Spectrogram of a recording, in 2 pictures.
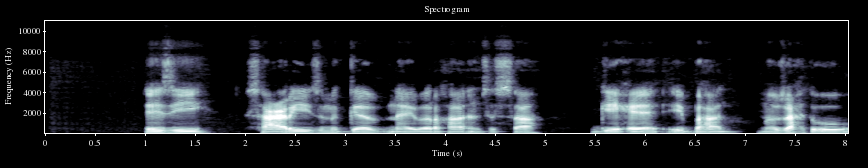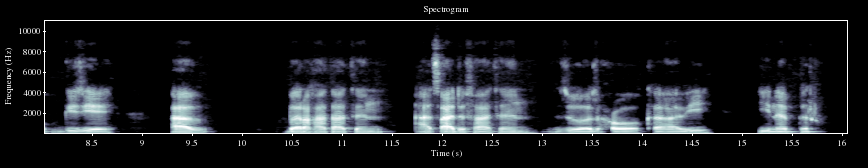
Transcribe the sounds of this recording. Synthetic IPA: ʔɨzi | saʕɾizɨmɨɡɐβnajβɐɾɐxaʔɨ̰nsɨsa | ɡiħejɪ̰bːaɦal | mɐβzaħt̪ʰḭʔuɡize̞ | ʔaβ | bɐɾɐxat̪ʰat̪ʰɨn | ʔa̰t͡sʼa̰d̪ɨfat̪ʰɨnzɨβɐzħokʰɐβaβi | jɪnɐbːɨɾ

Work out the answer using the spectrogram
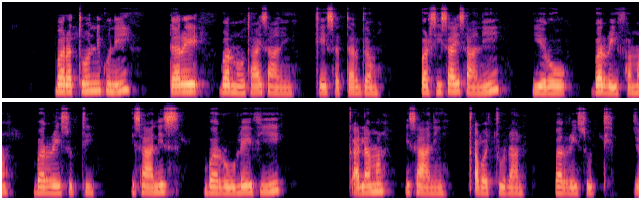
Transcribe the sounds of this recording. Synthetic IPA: bɐɾɐt̪ːo̞ːnːɪkʊnɪ | d̪̥ɐɾe̞ː | bɐɾno̞ːt̪aːɪsaːniː | ke̞ːsːɐt̪ːɪɐɾɡɐmʊ̥ | b̥ɐɾsiːsaːɪsaːniː | jɛɾo̞ː | bɐrːe̞ːfːɐmɐ | bɐrːe̞ːsːʊt̪ːɪ | ɪsaːnɪs | bɐrːuːleːfɪ | kʼɐlɐmɐ | ɪsaːniː | kʼɐbɐt͡ʃːuːᶑaːn | bɐrːe̞ːsuːt̪ːɪ̥ | d͡ʒɛ

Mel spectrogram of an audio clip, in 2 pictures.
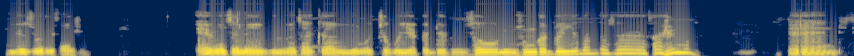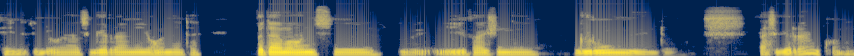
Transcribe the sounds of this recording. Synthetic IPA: jɛzorifaʃɪn | ɪhebət̪ʰələjɡulbət̪ʰakːaβaβijɛβot͡ʃʼːɛkʼojɛkʼəd̪ːəd̪usəwlɨβs̬unkʼəd̪ːoɪjːɛləbːət̪əfaʃɪnːə | ʔɨɾeɨnd̪it̪ʰajnət̪ɨnd̪əwasɡərːamijɛho̞nət̪ʰə | b̥ət̪ʼamahuns | ɛ̰faʃɪn | ɡɨɾumɨnd̪əw | asɡərːamikʰːon

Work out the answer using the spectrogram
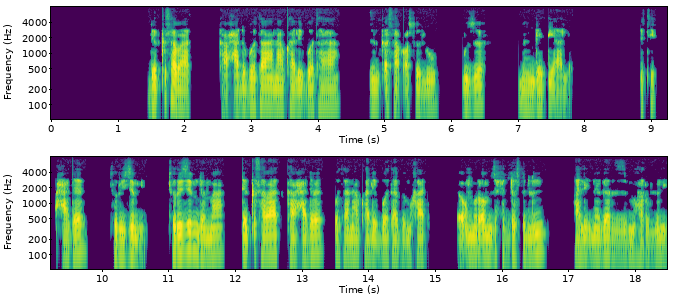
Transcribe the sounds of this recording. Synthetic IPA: d̪ɐkʼːisɐβat̪̚ | kʰa̰βħad̪ɐbo̞t̪ʰanaβkʰaliʔbo̞t̪ʰa | zɨŋkʼɐsa̰χʼɐsɐlːu | bɨzuħ | mɐŋɡɐd̪iʔa̰lːo̰ | ʔɨt̪ʰi | ħad̪ɐ | t̪ʰuɾizɨmɨ̰jːu | t̪ʰuɾizɨmd̪ɨmːa | d̪̥ɐkʼːisɐβat̪̚kʰaβħad̪ɐbo̞t̪ʰanaβkʰaliʔbo̞t̪ʰabɨmɨxad̪ | ʔɨ̰ʔʼmɾomzɨħɨd̪ːɐsulːun | kʰaliʔnɐɡɐɾzɨmːɦɐɾulːunɨjːu

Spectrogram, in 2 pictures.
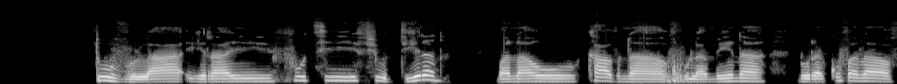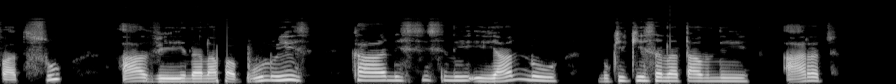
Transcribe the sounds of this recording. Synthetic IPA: t̪uvulaiɾajfut͡sifiud̪iɾanə̥ | manawkʰavinəvulamenə | nuɾakufanəvad̪u̥su | avinanapabuluizi̥ | kanisisiniianinu | nukikisanət̪amini | aɾaʈ͡ʂə̥

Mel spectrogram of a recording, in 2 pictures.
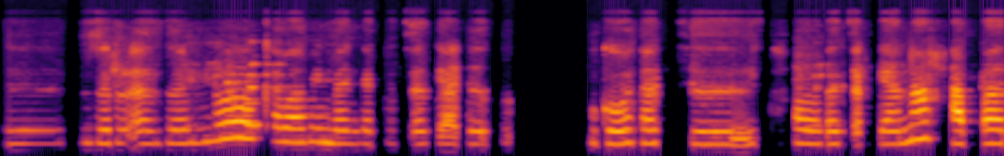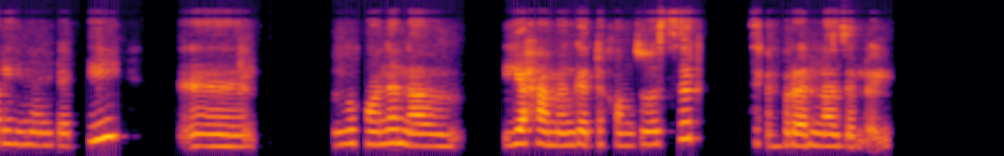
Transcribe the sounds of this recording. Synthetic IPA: zɨɾʔɐzɐlːo̞kʰɐβaβimɐŋɡɐd̪it͡sʼɨɾɡjab | bɨɡoβot̪ʰat̪̚zɨt̪ʰɐ̥xɐβɐβɐt͡sʼɨɾɡijanaħabaɾimɐŋɡɐd̪i | zɨxo̞nɐnaβ | jaħamɐŋɡɐd̪ikʰɐmzɨwɔsɨd̪ | t̪ʰɨħɨbːɨɾɐlnazɐlːo̰jːu

